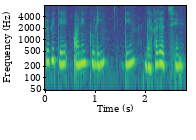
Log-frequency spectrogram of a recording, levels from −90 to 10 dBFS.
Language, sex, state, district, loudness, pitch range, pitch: Bengali, female, West Bengal, Alipurduar, -14 LUFS, 220-250 Hz, 235 Hz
